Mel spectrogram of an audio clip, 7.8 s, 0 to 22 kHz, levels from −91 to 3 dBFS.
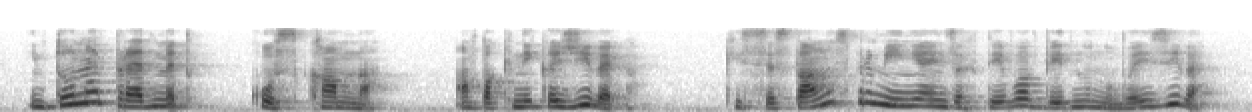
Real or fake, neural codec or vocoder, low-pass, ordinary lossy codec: real; none; 7.2 kHz; none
